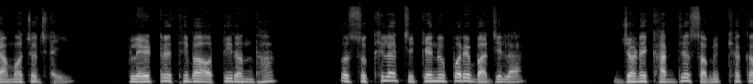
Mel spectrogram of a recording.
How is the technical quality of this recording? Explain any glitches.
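The recording has one fault: scattered short gaps between 0.45 and 5.32 s. About three brief holes, 80 ms of audio missing in total, with the longest around 40 ms, were patched by extending the preceding sound, giving 280 ms of rebuilt signal. This points to a few lost or late packets. You hear small ticks, smears or hiccups in otherwise clear speech. A spectrogram shows brief smeared, repeated patches, and the waveform shows small discontinuities.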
